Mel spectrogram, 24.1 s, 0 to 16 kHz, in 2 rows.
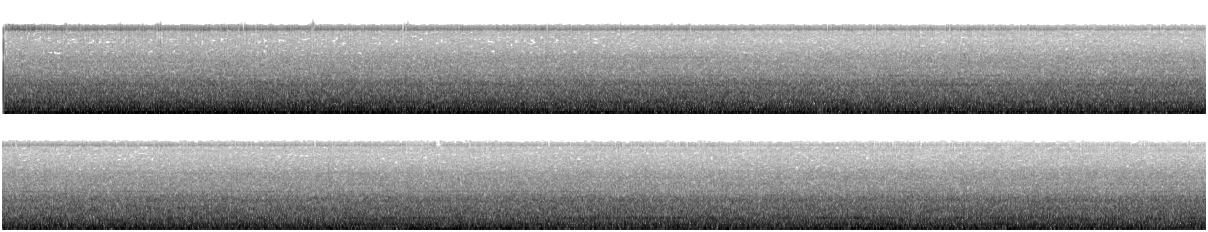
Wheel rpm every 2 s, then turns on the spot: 0, 0, 0, 0, 0, 0, 0, 0, 0, 0, 0, 0.
none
